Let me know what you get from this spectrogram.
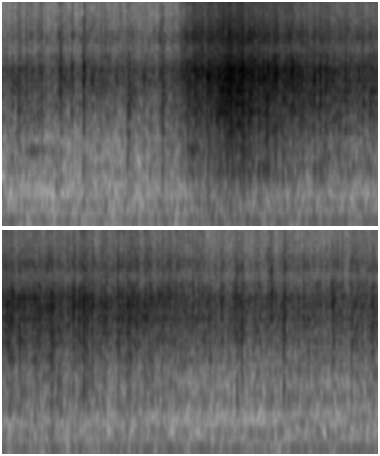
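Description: Sliced onion and green capsicum sizzling in hot oil in a frying pan, stirred with a spatula that clicks and scrapes against the pan. The sizzle swells about two seconds in, then settles to a steady hiss.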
